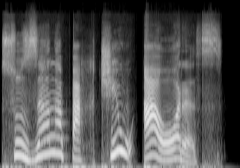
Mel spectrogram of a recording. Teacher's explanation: nós não fazemos uma ligação sonora nem com a palavra anterior nem com a posterior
